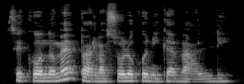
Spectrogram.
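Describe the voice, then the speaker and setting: A woman's voice: low voice, fairly even intonation, normal speed, darkish tone, recorded from a distance, lightly acted. Woman doing a stiff, proud teenage boy. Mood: grumbling. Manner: stiff, reserved replies. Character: stubborn, clever teenage boy, plump and proud.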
